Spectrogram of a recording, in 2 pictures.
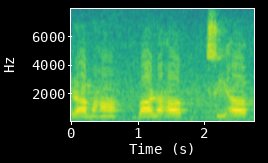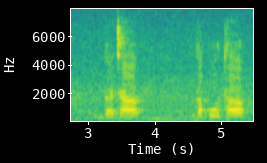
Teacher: विसर्ग का उच्चारण जो है वो हा होता है और बोलते वक्त हा के स्थान पे हम विसर्ग लगाते हैं।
